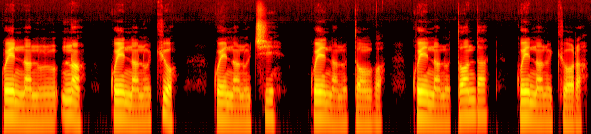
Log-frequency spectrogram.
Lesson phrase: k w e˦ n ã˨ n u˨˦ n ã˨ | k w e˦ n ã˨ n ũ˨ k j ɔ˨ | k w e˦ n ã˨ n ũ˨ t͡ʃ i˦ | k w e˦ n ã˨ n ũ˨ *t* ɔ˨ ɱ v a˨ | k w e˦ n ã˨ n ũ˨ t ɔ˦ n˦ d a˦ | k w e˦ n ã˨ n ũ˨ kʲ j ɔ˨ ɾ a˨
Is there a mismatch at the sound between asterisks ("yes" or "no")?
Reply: no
